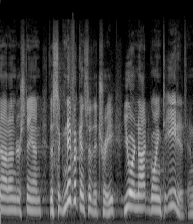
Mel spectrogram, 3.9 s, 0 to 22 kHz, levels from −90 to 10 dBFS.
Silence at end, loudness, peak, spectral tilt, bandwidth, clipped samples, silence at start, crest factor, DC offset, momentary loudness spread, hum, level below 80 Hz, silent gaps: 0 s; -21 LUFS; -2 dBFS; -3.5 dB/octave; 16.5 kHz; under 0.1%; 0 s; 18 dB; under 0.1%; 7 LU; none; -78 dBFS; none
